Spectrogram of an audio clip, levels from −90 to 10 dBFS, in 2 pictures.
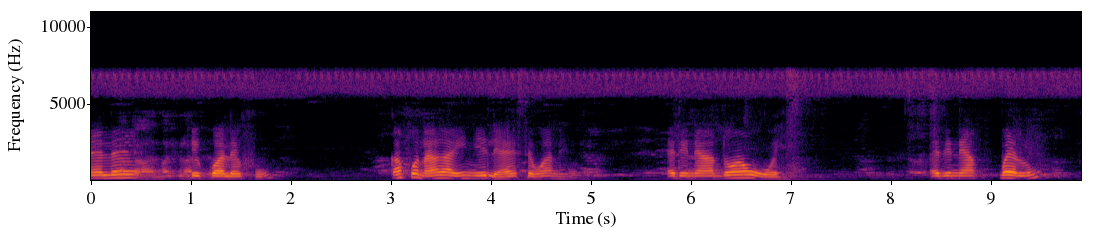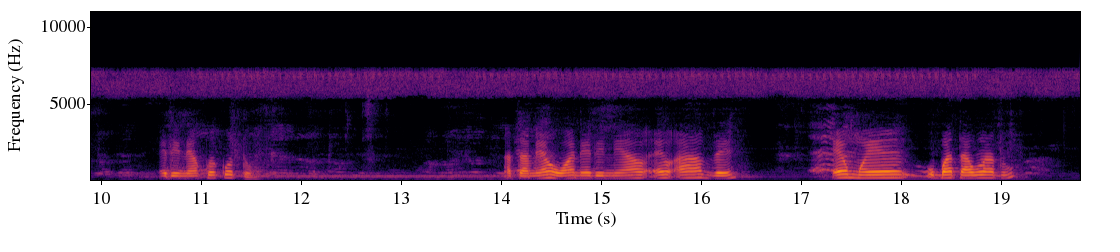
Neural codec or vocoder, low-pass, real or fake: none; 7.2 kHz; real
